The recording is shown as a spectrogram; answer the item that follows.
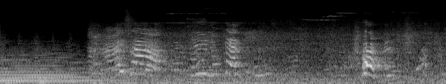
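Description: Sustained background music cuts off about a second in. Then come untranscribed voices at a fast-food counter, including high, child-like vocal sounds.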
